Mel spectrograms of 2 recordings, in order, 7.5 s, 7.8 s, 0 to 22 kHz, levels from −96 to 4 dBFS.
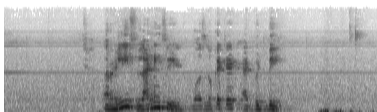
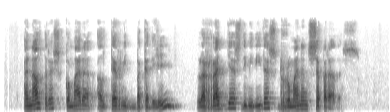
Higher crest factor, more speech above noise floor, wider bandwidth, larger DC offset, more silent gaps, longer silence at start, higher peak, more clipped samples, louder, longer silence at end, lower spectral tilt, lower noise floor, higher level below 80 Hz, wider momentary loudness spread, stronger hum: about the same, 18 dB vs 22 dB; second, 27 dB vs 45 dB; first, 14.5 kHz vs 11 kHz; neither; neither; second, 0.05 s vs 0.45 s; first, 0 dBFS vs -4 dBFS; neither; first, -16 LUFS vs -27 LUFS; second, 0.3 s vs 0.65 s; about the same, -6.5 dB/octave vs -5.5 dB/octave; second, -42 dBFS vs -71 dBFS; first, -36 dBFS vs -74 dBFS; first, 25 LU vs 13 LU; neither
